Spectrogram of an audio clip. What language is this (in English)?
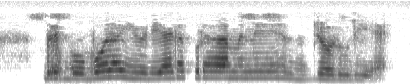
Odia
